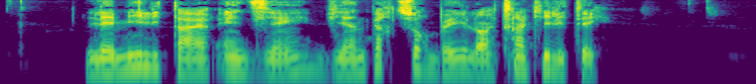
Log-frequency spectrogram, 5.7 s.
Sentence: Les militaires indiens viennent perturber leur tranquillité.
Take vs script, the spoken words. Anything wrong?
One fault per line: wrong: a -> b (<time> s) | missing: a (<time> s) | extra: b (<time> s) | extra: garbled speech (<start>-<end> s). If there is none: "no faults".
no faults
